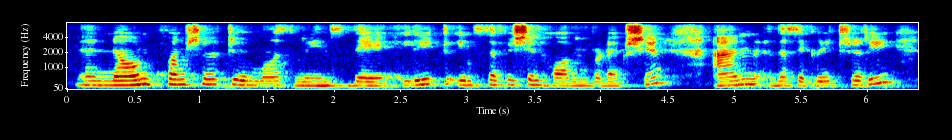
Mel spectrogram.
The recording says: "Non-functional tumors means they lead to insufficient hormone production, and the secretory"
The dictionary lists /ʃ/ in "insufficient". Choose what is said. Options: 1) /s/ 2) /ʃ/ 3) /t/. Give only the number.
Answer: 2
